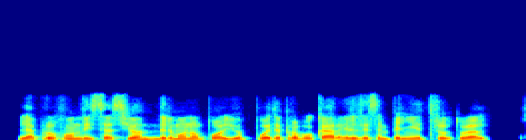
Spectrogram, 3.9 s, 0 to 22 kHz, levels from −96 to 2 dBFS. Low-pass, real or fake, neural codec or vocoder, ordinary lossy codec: 7.2 kHz; fake; codec, 24 kHz, 1.2 kbps, DualCodec; Opus, 64 kbps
